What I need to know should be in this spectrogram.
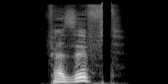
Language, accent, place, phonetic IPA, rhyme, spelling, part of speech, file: German, Germany, Berlin, [fɛɐ̯ˈzɪft], -ɪft, versifft, verb, De-versifft.ogg
- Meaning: 1. past participle of versiffen 2. inflection of versiffen: second-person plural present 3. inflection of versiffen: third-person singular present 4. inflection of versiffen: plural imperative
